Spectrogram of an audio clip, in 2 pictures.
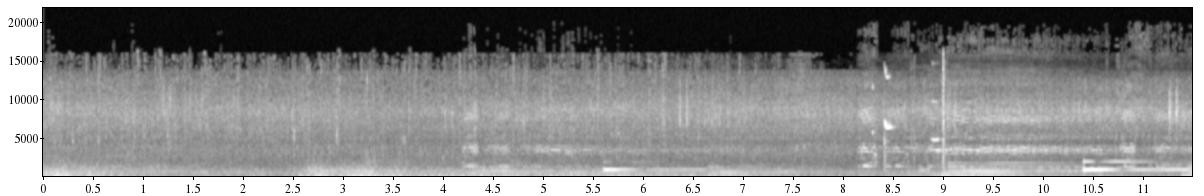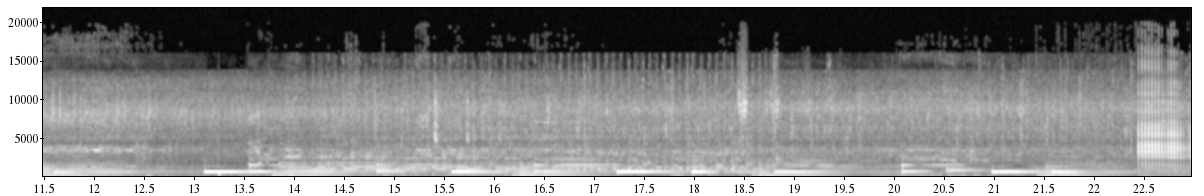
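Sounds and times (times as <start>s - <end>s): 
deep thunder rumbles: 0.0s - 8.1s
steady pouring rain: 0.0s - 22.9s
melodic musical accompaniment of sustained tones: 2.5s - 22.9s.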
